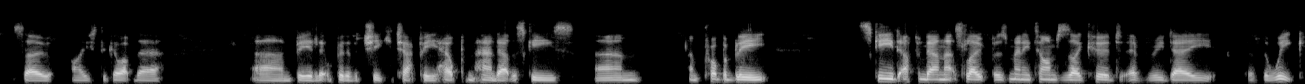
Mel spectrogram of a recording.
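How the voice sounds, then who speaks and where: A man with a southern English accent and a fairly low pitch speaks at a moderate pace in a monotone, flat delivery, leaving long, frequent pauses, the sound dry and close with no echo against a quiet background. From southern England, Aldershot/Guildford area. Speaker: ski coach and former racer. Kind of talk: interview. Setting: outdoors in his garden, video call.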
